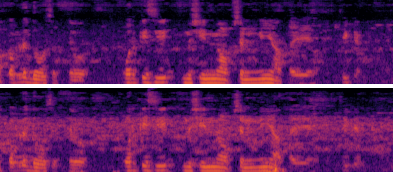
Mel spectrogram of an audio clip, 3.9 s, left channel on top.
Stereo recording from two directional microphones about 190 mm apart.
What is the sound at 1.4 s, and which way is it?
Speech, 70° left (ahead or behind).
